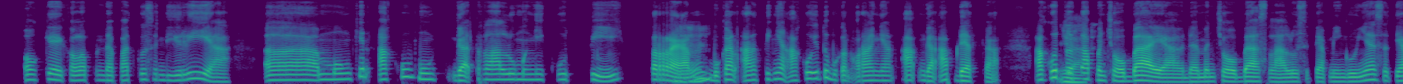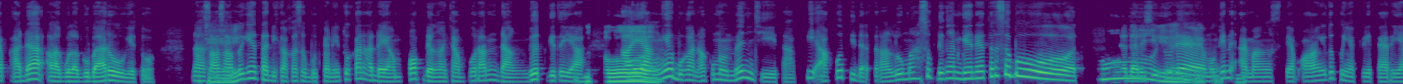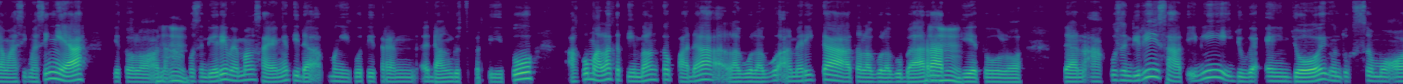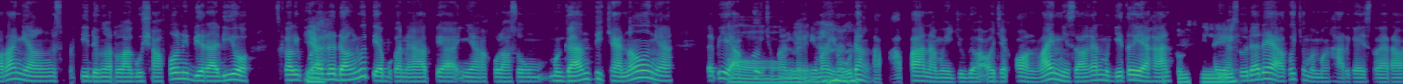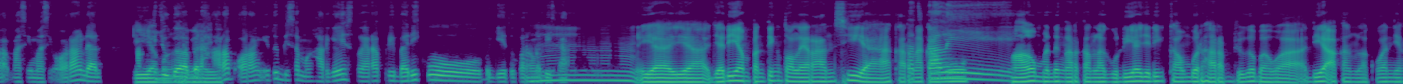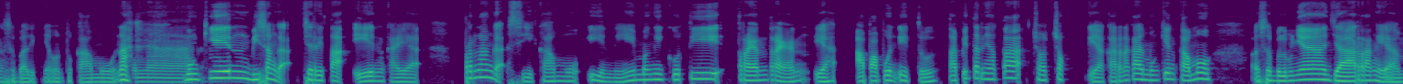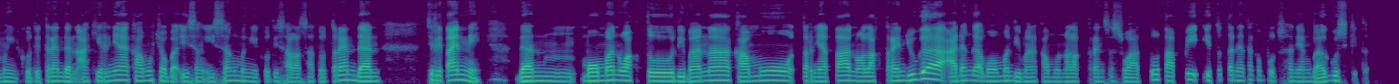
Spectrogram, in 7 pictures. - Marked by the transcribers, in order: in English: "update"; in English: "enjoy"; in English: "shuffle"; chuckle; tapping
- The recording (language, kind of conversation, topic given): Indonesian, podcast, Bagaimana kamu menyeimbangkan tren dengan selera pribadi?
